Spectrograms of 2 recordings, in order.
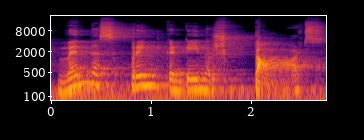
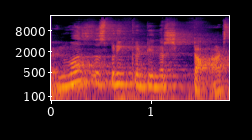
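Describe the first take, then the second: First: Slow, stretched stress on "starts"; very slow and deliberate, leaning hard on "Spring" and "starts"; emphatic. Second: Said in the usual way. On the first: Real, not acted. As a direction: drive the point home, drawing out "starts". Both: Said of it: "I am emphasizing on the point".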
